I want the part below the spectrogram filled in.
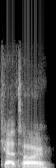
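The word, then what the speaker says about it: Qatar: the group our first and second it's actually pronounced katar okay um and then Ecuador senagal and the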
